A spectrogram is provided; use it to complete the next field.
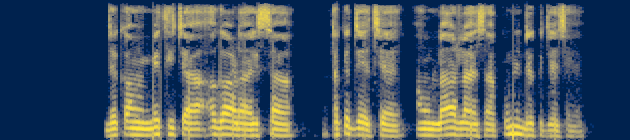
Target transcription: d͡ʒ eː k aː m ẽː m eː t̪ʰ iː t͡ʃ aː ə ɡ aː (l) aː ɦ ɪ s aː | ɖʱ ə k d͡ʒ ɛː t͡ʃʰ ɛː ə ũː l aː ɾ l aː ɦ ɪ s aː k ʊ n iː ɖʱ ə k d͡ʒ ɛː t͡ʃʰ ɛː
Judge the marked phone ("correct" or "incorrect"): incorrect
